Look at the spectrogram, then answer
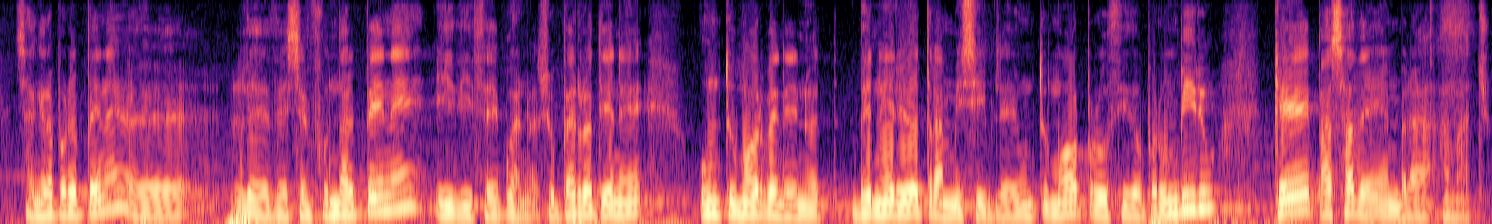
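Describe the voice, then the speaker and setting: Noticeable background noise sits behind a man whose fairly high voice moves at a moderate pace with ordinary pitch variation. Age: 60s. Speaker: veterinarian. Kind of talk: anecdote in panel discussion.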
